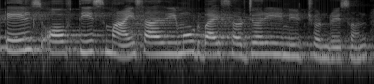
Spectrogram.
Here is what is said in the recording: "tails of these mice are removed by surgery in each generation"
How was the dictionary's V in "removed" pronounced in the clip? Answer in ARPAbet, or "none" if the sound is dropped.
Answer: none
